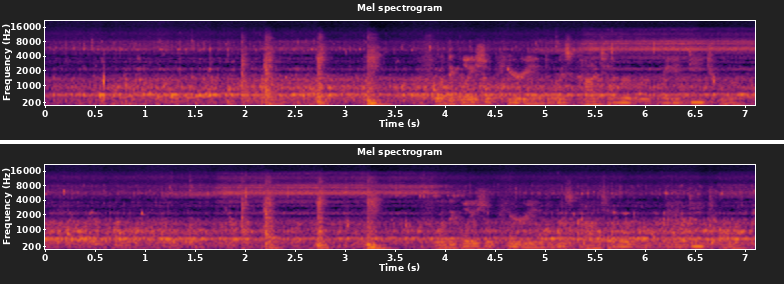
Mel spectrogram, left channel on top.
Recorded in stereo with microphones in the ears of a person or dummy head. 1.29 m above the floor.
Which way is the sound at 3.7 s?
70° left (ahead or behind).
